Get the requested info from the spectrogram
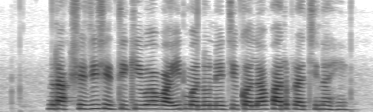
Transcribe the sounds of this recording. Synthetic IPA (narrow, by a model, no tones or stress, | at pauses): ɾakʂet͡ɕiːɕit̪ːiːkĩw̃ʋaʋaiːd̪mənoʋɳjat͡ɕiːkəlafaɾpɾat͡ɕiːnaɦi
